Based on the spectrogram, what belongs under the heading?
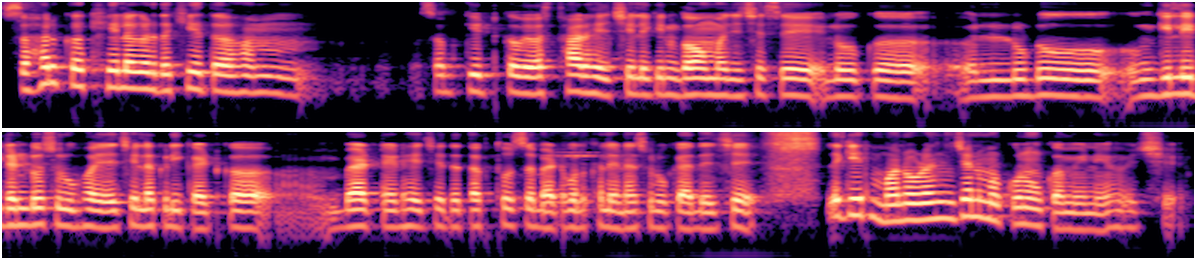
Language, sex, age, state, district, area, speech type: Maithili, male, 30-45, Bihar, Darbhanga, rural, spontaneous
